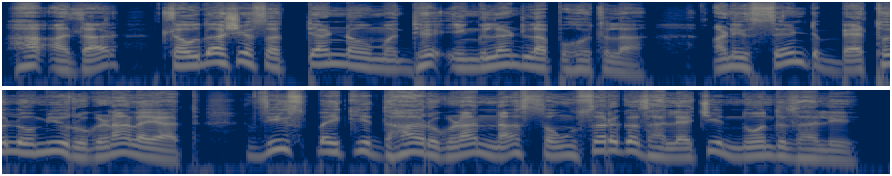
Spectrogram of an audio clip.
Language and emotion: Marathi, neutral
